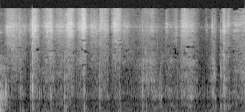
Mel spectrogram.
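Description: A stack of Pokémon trading cards being handled and fanned out in the hands, the cards sliding and flicking against each other in a string of quick, light clicks and rustles.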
